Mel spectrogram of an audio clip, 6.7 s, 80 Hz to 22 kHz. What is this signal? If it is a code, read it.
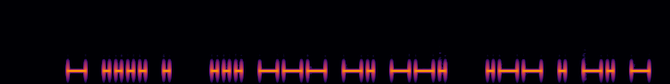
Morse code, heard as a keyed tone, about 20 wpm, 700 Hz. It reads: THE SONG WENT
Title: Sentences from Top 1000 Words - Review Part 2 - 20wpm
